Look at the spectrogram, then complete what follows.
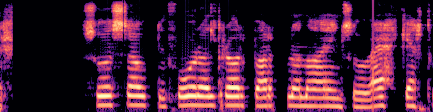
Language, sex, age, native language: Icelandic, male, 11, Icelandic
